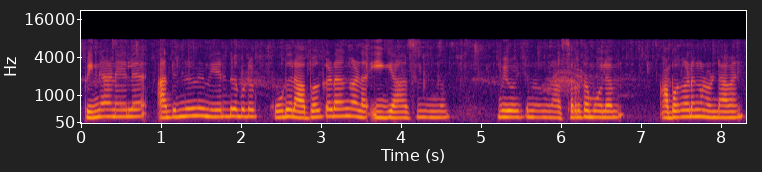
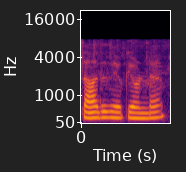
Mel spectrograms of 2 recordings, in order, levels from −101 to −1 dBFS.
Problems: constant background noise, low volume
